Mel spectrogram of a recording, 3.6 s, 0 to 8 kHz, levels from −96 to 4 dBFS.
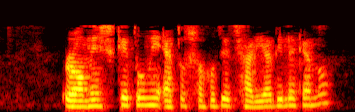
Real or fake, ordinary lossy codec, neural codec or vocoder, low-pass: real; AAC, 16 kbps; none; 7.2 kHz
